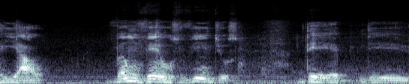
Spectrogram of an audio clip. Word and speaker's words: Yahweh: quando eu falo Yehoshua, quando eu falo o nome do Criador como Yahuwah, esteja enganado, não é essa a pronúncia certa é Yahweh.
